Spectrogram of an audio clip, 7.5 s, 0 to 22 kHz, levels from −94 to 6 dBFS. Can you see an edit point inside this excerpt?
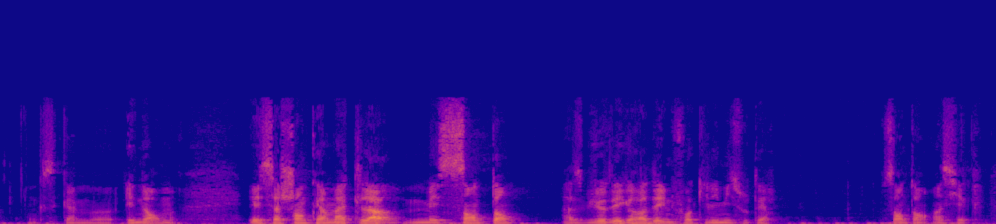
no; 0 cuts

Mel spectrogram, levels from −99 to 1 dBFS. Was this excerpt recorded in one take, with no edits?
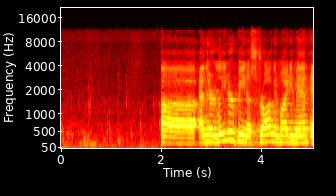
yes; 0 cuts

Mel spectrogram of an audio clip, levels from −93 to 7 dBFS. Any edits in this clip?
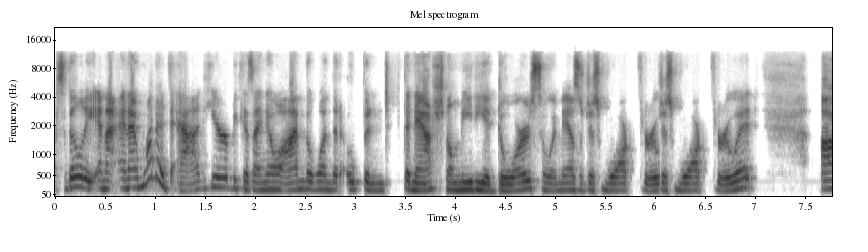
yes; 3 cuts; at 1.1 s, 3.4 s, 6.0 s

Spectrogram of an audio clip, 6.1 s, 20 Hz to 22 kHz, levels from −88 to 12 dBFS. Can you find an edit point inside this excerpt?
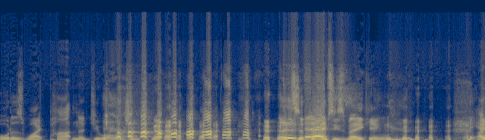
yes; 1 cut; at 3.7 s

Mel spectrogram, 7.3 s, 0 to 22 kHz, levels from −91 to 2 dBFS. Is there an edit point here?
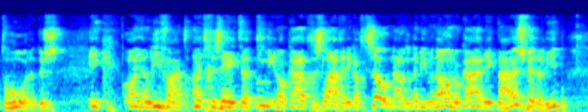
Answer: yes; 6 cuts; at 1.1 s, 1.6 s, 2.4 s, 3.2 s, 4.5 s, 6.0 s

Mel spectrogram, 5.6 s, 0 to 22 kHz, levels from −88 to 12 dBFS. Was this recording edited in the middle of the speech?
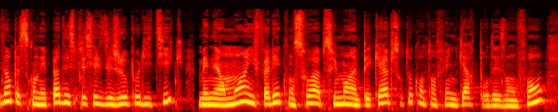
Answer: yes; 1 cut; at 1.9 s

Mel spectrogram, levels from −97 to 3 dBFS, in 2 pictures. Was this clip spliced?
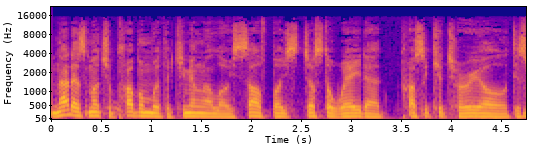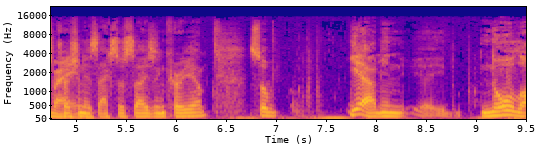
no; 0 cuts

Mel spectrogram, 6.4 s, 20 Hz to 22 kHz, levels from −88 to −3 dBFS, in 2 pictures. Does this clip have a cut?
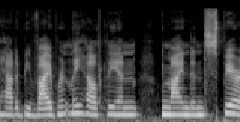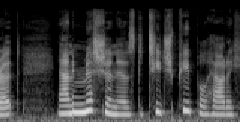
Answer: yes; 2 cuts; at 2.2 s, 4.2 s

